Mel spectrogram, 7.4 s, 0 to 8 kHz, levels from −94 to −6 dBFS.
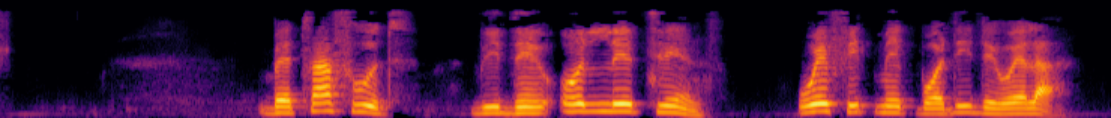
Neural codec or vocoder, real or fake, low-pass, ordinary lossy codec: codec, 16 kHz, 1 kbps, X-Codec, WavLM features, trained on Multilingual LibriSpeech; fake; 7.2 kHz; MP3, 24 kbps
